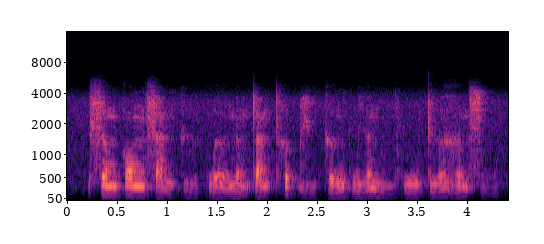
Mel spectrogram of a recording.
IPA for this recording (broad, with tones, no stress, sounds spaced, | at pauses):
s ə˧ m k ɔ˧ ŋ s a˧˩ ŋ k ɨ̤˨˩ ə̯ k w əː˧˩ n ə̰˧˨ m t̪ a̰˧˨ ŋ t̪ʰ ə˦˥ p̚ ɣ i̤˨˩ k əː˨˦ ŋ k w i˨˦ ə̯ n ṳ˨˩ n k w u˨˦ t̪ ɨ˨˦ ə̯ ɣ ə̰ː˧˨ n s o̤˨˩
